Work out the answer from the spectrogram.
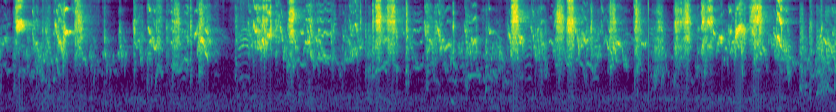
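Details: Budgerigars, a pet breeding pair, trading crisp high chirps and short twittering runs, clustered in bursts with a brief lull around two seconds.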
